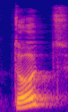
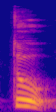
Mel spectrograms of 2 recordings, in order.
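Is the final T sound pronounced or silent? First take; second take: pronounced; silent. First: The final T sound is pronounced. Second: The final T sound is silent. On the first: The speaker calls it wrong. "on ne doit pas dire tot" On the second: The speaker calls it right. "on doit dire to"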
